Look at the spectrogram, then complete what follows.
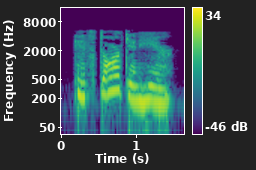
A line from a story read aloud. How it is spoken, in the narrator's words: she said, her voice slightly muffled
